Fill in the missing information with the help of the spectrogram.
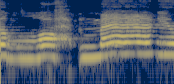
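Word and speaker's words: الرحمن: বিসমিল্লাহির রহমানির রহিম। বিসমিল্লাহির রহমানির রহিম। রহমানির রহিম, রহমানির রহিম। রহমানির রহিম, রহমানির রহিম। হ্যাঁ, এই যে র গুলো মোটা, কেমন?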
